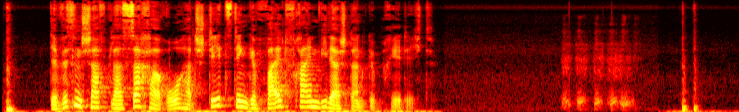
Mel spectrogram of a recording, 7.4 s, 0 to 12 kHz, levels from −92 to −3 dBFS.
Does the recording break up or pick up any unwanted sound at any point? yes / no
yes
